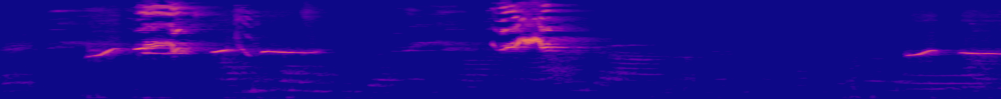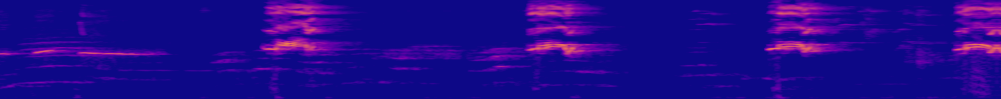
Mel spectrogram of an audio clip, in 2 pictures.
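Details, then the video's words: Angry pet black-capped lory giving loud harsh screeches in bursts, broken by clear whistled notes that rise and level off, with pauses of near silence between outbursts. "Burung sahabat lagi marah"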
